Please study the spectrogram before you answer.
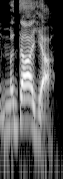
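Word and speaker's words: Medalla: is this um that the double l is pronounced in the argentinian pronunciation or south american pronunciation medasha just like porscho and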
